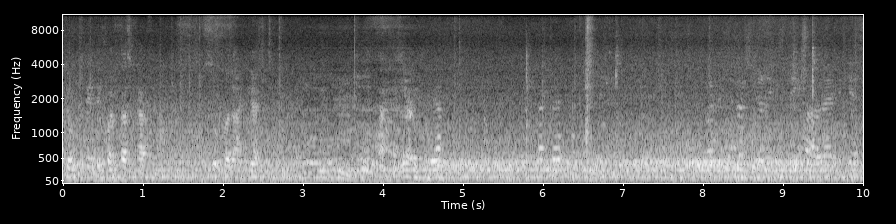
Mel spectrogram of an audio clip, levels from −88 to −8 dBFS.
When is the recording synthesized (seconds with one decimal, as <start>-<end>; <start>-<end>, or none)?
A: 3.0-4.5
